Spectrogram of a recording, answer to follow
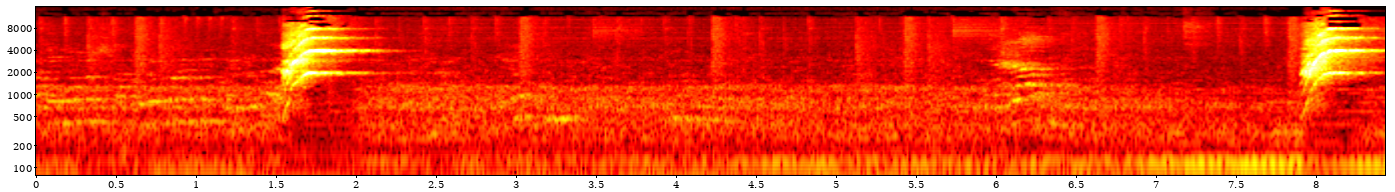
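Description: Alexandrine parakeet giving one loud, short, shrill squawk about one and a half seconds in, then a fainter call near six seconds.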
